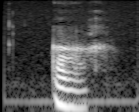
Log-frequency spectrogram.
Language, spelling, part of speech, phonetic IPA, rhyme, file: German, Aach, proper noun, [aːχ], -aːχ, De-Aach.ogg
- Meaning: 1. any of several rivers in Germany 2. any of several towns and villages in Germany 3. a surname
